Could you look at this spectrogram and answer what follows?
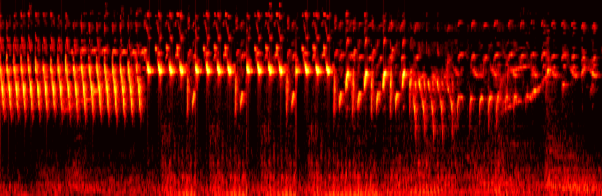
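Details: Major goldfinch, a large European goldfinch form, singing during breeding time: fast liquid twittering song opening with a rapid buzzy trill, then bright tinkling notes, chirps and short rising whistles tumbling together at high pitch.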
